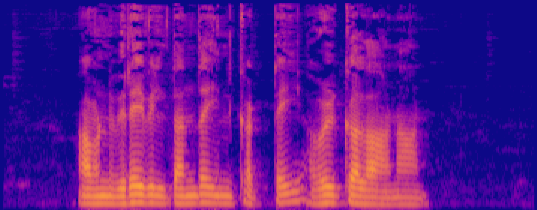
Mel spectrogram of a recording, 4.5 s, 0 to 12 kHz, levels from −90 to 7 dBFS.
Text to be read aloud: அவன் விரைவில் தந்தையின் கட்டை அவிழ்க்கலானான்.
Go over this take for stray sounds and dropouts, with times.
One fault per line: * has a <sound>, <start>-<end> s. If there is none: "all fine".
all fine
